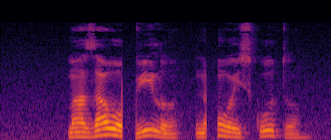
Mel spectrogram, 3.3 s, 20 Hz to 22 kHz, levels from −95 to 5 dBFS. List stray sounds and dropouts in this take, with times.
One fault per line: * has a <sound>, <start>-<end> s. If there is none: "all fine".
* has a dropout, 1.2-1.4 s
* has a dropout, 2.1-2.2 s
